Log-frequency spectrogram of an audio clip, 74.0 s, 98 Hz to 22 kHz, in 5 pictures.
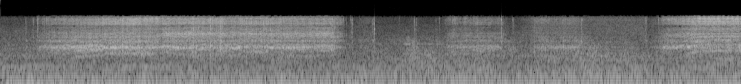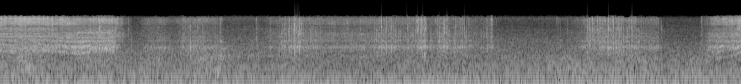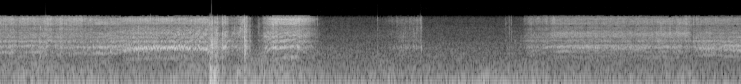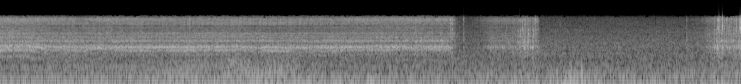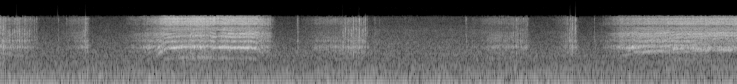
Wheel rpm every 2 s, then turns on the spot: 30, 90, 70, 30, 20, 20, 30, 110, 60, 20, 30, 40, 10, 20, 50, 90, 90, 50, 10, 0, 60, 70, 60, 50, 50, 50, 40, 20, 0, 20, 10, 110, 60, 10, 10, 20, 110.
6-8 10-12 18-24 26-28 54-56 58-60 64-70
